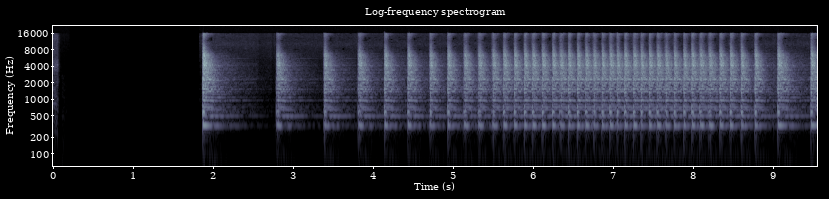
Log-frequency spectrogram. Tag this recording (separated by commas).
Drum roll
